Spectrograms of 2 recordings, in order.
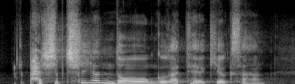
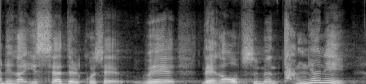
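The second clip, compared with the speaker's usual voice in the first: ordinary talk, nothing marked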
